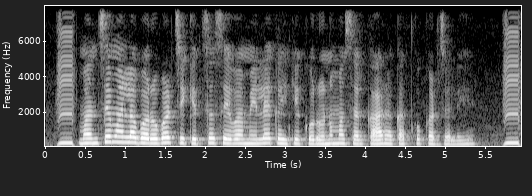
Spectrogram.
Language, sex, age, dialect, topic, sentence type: Chhattisgarhi, female, 18-24, Central, banking, statement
